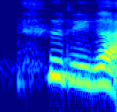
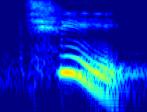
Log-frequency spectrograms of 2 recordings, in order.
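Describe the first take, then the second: First: It is said with Korean-style syllables. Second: It is said with English-style sounds. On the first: The speaker calls it wrong. "우리 이거 트리 이렇게 배웠는데 트리가 아니고" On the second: The speaker calls it right. "tree 이렇게 읽으셔야 되는 거예요"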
